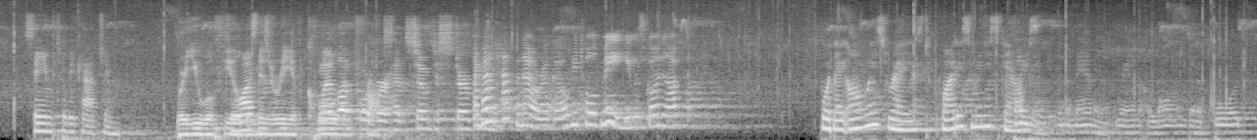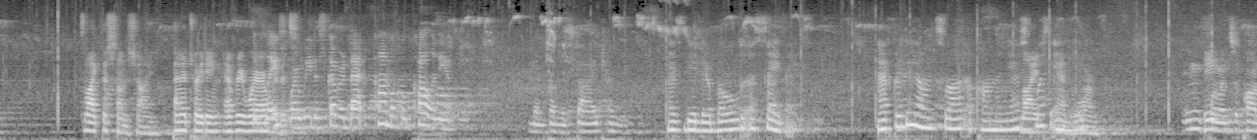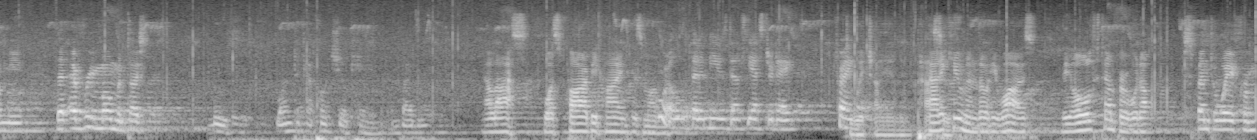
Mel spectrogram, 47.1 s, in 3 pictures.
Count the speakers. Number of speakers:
6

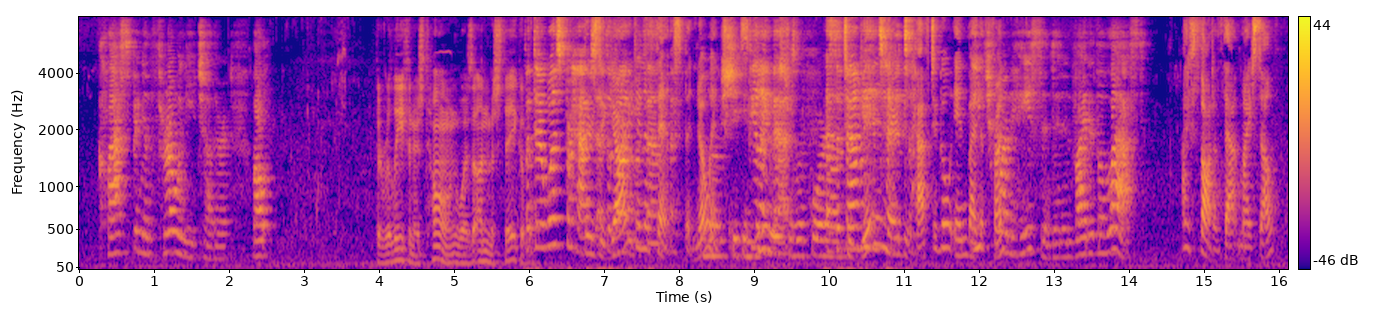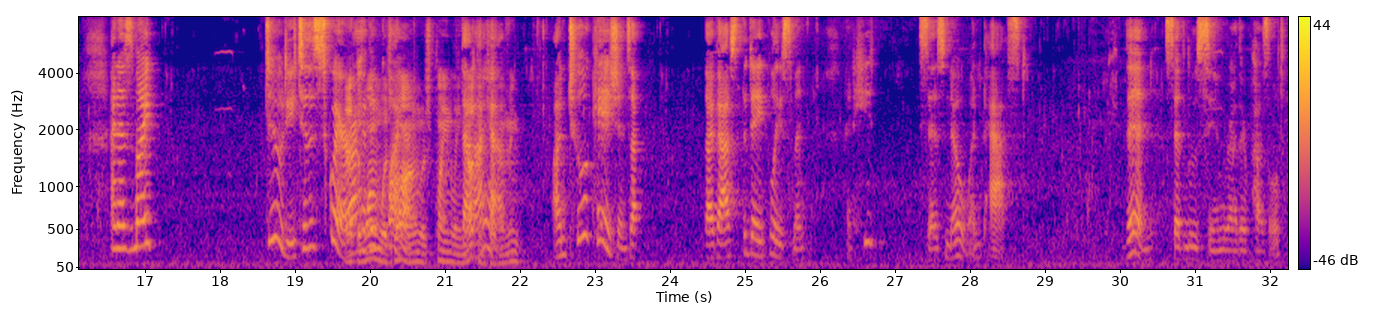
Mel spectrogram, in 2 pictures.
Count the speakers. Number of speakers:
5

